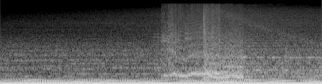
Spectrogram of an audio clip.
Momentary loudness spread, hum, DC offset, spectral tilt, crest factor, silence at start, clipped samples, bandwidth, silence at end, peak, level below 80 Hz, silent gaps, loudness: 4 LU; none; under 0.1%; -6 dB/octave; 10 dB; 0 s; under 0.1%; 15.5 kHz; 0 s; 0 dBFS; -12 dBFS; none; -14 LUFS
